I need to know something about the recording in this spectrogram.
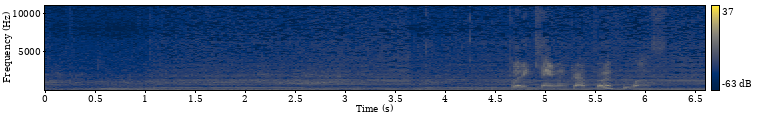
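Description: A racing car engine drones steadily and shifts up through the gears.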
